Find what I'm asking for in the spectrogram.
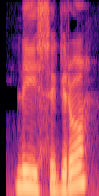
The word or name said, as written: lysegrå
